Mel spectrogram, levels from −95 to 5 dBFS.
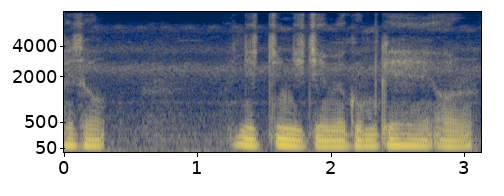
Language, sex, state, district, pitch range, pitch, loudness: Hindi, male, Arunachal Pradesh, Papum Pare, 80-95 Hz, 85 Hz, -15 LUFS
